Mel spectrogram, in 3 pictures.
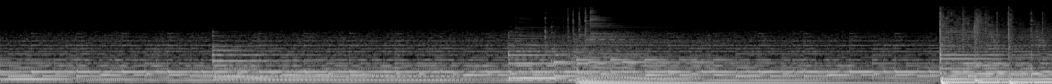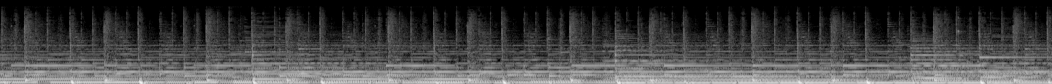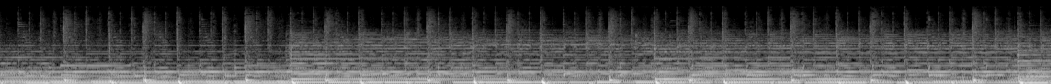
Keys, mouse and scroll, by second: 2.5 middle click, 3.0 scroll down 1, 3.7 middle click, 3.7 scroll down 2, 4.2 right click, 5.2 shift+d, 6.7 g, 9.6 y, 11.2 g, 16.7 click, 18.3 a, 19.3 r, 22.0 middle click, 26.0 click, 27.2 middle click, 28.0-29.0 scroll up 3, 28.5 middle click, 29.0 scroll down 1, 29.4 middle click, 30.2 middle click, 30.4-31.0 scroll down 1, 31.0 middle click.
